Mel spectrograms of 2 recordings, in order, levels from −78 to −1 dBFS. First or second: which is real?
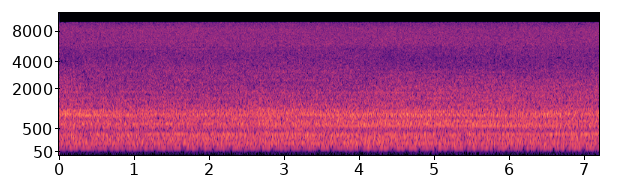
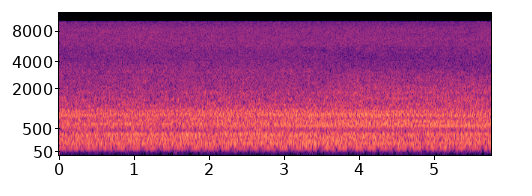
first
